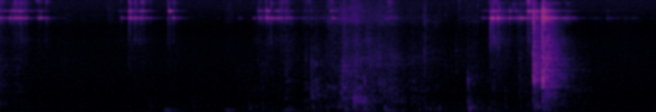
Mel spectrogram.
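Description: Light metallic jingling in short bursts from the small metal ring on a pompom cat toy as it is shaken and batted, with scuffling and knocks of a cat scrambling in a cardboard box; the loudest scramble comes near the end.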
